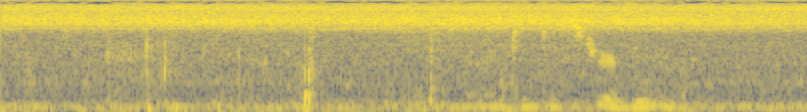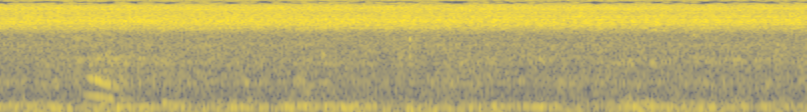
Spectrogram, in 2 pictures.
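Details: Numerous cicadas sing near trees holding their shed husks, making an unbroken high-pitched hissing drone, while a person's voice and a few faint clicks are heard underneath.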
